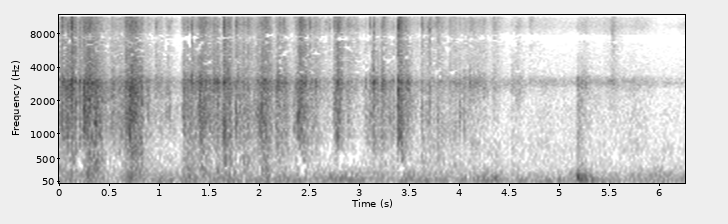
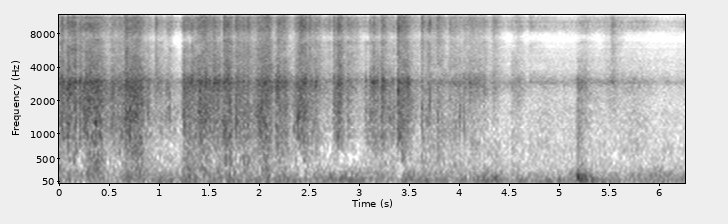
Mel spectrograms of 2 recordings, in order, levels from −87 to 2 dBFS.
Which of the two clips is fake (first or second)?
second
